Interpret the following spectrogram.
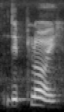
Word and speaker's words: deploy: The word deploy will have its stress on ploy.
